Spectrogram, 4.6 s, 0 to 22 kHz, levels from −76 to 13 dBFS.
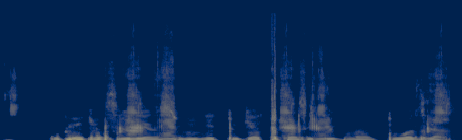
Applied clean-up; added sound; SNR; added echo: neural mask model Resemble Enhance denoiser.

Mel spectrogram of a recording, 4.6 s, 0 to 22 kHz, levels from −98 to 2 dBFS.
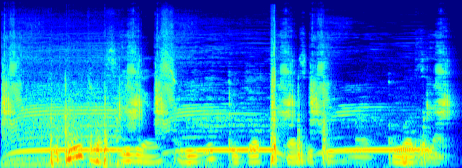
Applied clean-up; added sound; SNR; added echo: classical method log-MMSE.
